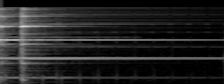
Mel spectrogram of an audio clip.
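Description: A bell-like ding struck twice in quick succession, its clear tone ringing on and fading away.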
